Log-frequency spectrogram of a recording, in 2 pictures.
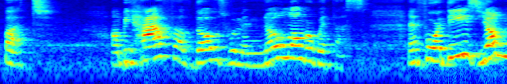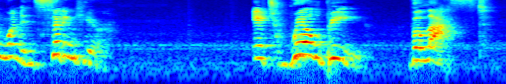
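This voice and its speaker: Woman acting as a high-voiced, indignant civil rights orator. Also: lively intonation, pushed and bright, full character voice. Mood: bitter, resolute. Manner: deliberate, emphatic oratory with dramatic pauses. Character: indignant eloquent woman civil rights organizer addressing a gathering. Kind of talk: theatrical audition monologue as a formal speech. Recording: echoey room, distant microphone.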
